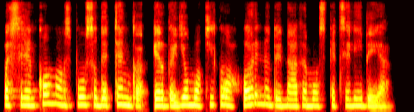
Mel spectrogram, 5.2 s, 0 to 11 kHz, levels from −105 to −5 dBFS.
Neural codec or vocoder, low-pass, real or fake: codec, 44.1 kHz, 3.4 kbps, Pupu-Codec; 9.9 kHz; fake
